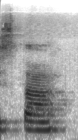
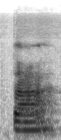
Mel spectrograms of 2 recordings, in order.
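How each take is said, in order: First: The word is said in full with two syllables. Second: The word is shortened, dropping the first syllable. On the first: "em vez de está" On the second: "tá, em vez de está"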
